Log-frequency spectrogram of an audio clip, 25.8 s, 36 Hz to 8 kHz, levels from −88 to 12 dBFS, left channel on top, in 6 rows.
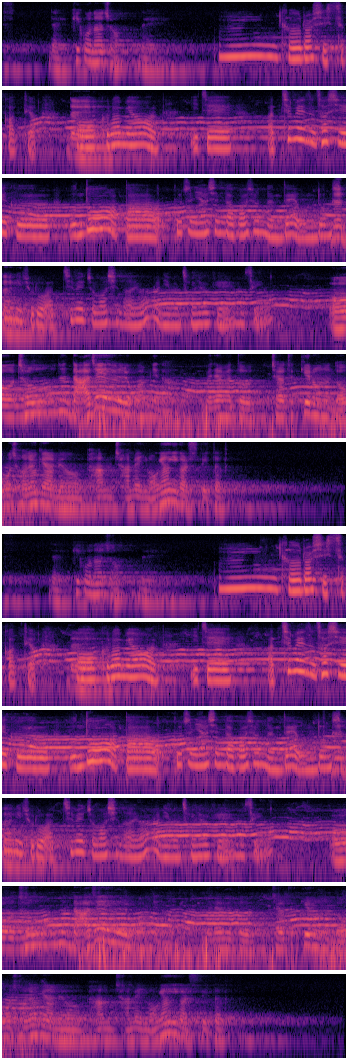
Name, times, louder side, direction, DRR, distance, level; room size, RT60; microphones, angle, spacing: voice 1, 0.6-2.0 5.1-5.6 12.7-13.3 16.9-19.4 19.7-24.3, left 2 dB, 80° left, 9 dB, 1.7 m, -33 dB
voice 2, 2.7-5.0 5.2-6.3 6.7-7.3 7.6-16.3, right 1 dB, 20° right, 14 dB, 0.7 m, -28 dB
sound 1, 3.2-22.1, right 5 dB, 60° right, 0.6 m, -34 dB
29.5 x 26.0 x 7.1 m, 2.8 s
head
